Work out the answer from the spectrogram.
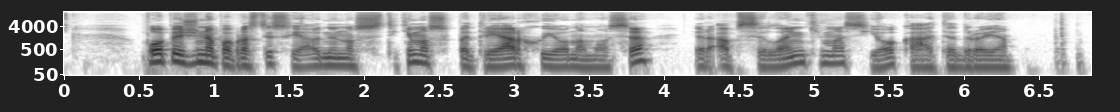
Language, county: Lithuanian, Kaunas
